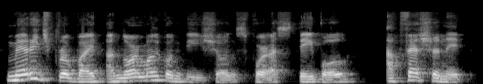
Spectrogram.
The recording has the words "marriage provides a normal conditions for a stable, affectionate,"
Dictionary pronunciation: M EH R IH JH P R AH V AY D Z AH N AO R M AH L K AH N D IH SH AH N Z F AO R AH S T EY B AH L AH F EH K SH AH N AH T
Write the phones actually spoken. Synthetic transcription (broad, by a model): M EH R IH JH P R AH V AY D AH N AO R M AH L K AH N D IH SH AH N S F AO R AH S T EY B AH L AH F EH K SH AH N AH T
